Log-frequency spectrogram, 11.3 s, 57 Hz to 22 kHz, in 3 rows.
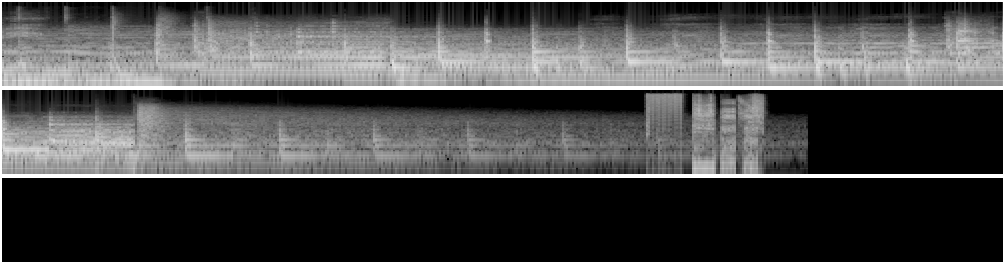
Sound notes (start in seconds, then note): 0.0 bright music; 6.2 electronic fizzle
